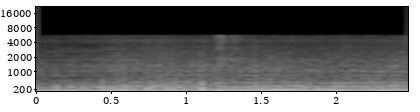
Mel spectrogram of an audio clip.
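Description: A BMW C400X scooter is ridden at full throttle, its engine giving a loud, steady roar mixed with rushing wind noise that holds without break.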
